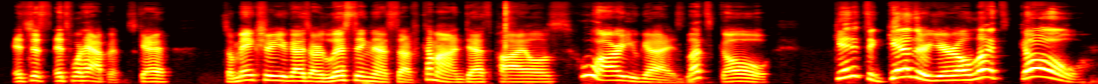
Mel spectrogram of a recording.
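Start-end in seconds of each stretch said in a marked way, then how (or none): 5.8-10.7 animated, slow, drawn-out rousing voice with swooping pitch. Speaker calls out to the group, urging them on, yelling a little. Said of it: "Sorry if I'm yelling a little bit".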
